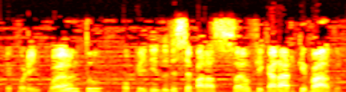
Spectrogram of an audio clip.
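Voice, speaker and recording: An actor playing a solemn, benevolent judge, speaking formally and ceremoniously in an audio drama. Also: male voice, medium pitch, sing-song, a little fast, close to an everyday voice. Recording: dull lo-fi audio, music underneath.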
